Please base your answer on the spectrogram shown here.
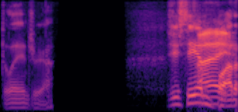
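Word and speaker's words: Dellandrea: end on D alandria how do you say his name Ty delandria delandria that's how you say it delandria did you see him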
